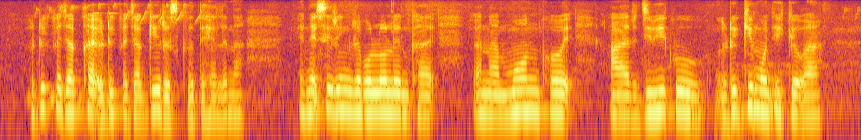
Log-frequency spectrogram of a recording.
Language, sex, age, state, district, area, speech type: Santali, female, 30-45, West Bengal, Malda, rural, spontaneous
